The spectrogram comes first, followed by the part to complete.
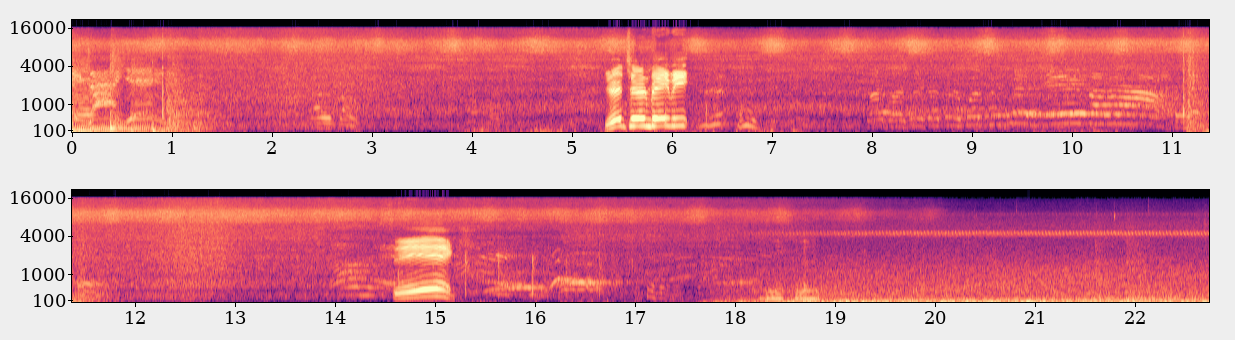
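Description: Steady rush of a waterfall into a rock pool, broken by two short loud shouts, about six seconds in and again near fifteen seconds, with brief voices between. Near the end a steady insect buzz comes in.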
